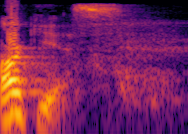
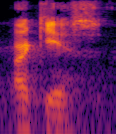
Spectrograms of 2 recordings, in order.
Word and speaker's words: Arceus: Arce- How do you pronounce it? Arceus. – Arceus.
